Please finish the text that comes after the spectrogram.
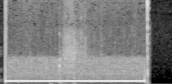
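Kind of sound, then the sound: signal or alarm, telephone ringing tone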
